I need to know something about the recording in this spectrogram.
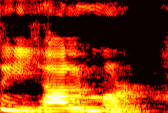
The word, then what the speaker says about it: Hjalmar: So you should not pronounce it in a wrong way. It should be pronounced Hjalmar. Okay, it's a German name.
